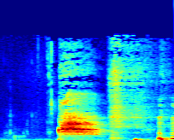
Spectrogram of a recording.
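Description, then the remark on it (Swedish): A short slurp as someone sips somewhat cold coffee from a cup, a breathy rush lasting under half a second, followed by a softer intake and a small swallow or mouth sound. “jag ska ta en klunk av det här goda kaffet.”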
